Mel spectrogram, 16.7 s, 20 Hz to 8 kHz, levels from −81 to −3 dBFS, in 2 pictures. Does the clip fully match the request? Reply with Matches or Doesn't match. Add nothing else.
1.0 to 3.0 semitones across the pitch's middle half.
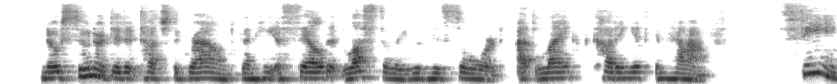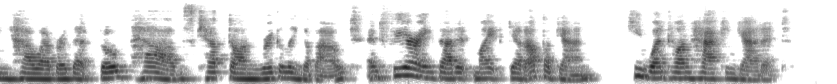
Matches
